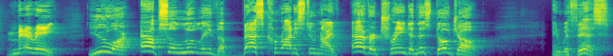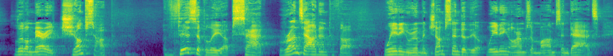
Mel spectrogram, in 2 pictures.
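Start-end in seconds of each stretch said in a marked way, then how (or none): 0.2-7.3 mock, very rough, high-pitched screamed outburst. Karate instructor retelling how he stood over a young student, rough-voiced scream. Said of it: "I scream at her in a really rough voice".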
